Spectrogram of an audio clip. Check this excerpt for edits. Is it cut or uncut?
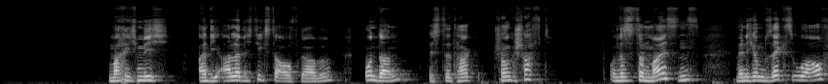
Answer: cut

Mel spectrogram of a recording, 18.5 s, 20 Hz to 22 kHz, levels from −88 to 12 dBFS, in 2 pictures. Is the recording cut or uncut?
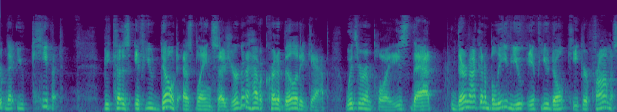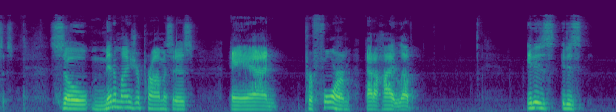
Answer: uncut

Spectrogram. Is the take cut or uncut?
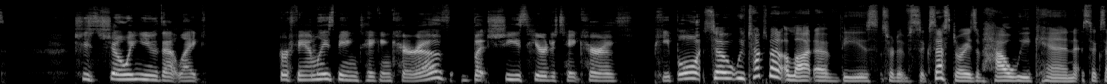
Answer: cut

